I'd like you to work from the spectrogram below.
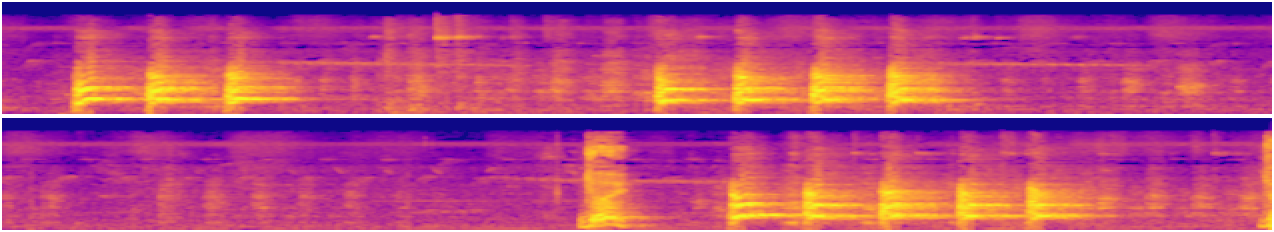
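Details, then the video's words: German Shepherd named Joy barking aggressively at birds; three bursts of sharp, loud barks about two per second, separated by quieter gaps, with a brief clatter near the end. "German Shepherd aggressive barking"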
